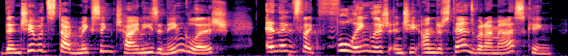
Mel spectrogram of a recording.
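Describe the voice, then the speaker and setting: Halting, word-searching woman podcaster. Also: sits high, lively intonation. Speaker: podcast co-host. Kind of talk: casual chat.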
